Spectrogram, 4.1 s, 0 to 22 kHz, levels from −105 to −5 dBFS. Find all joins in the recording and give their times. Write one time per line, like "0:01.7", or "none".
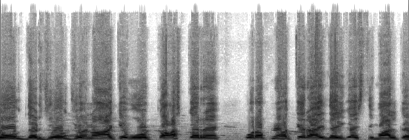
none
